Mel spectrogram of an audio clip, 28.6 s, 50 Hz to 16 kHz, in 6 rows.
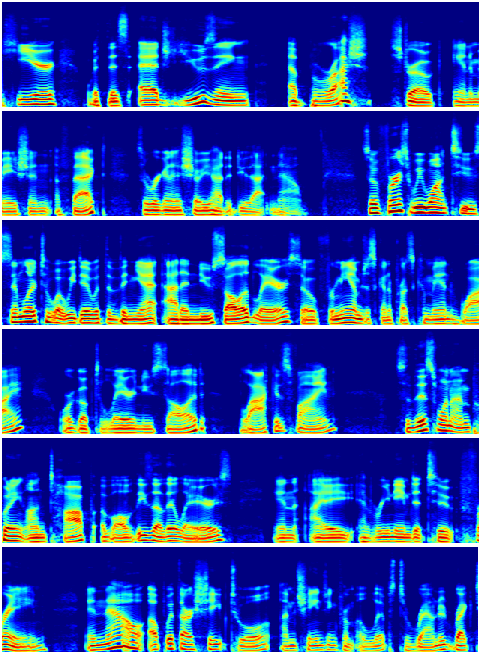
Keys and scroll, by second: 13.6 super+y.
